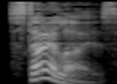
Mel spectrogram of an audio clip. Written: stylize

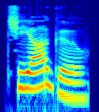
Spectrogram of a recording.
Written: tiago

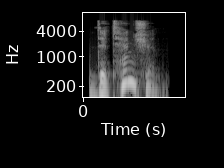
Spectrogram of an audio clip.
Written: detention

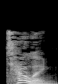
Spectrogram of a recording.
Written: telling

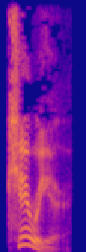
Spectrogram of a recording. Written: carrier

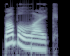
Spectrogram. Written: bubble-like

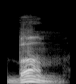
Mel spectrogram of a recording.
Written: bum

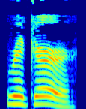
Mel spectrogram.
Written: rigueur

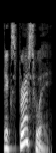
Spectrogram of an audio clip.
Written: expressway

